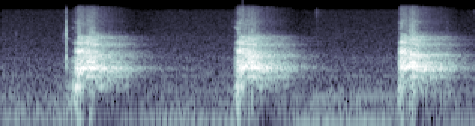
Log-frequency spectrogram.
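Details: Rhodesian Ridgeback puppy, four months and about two weeks old, barking: three sharp, loud barks about one and a half seconds apart, each with a quick bright onset fading over half a second, with a quiet background between them.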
